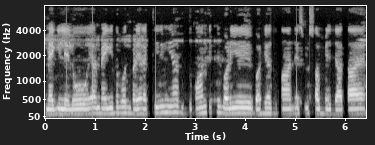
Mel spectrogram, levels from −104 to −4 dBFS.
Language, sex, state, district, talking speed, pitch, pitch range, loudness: Hindi, male, Uttar Pradesh, Jyotiba Phule Nagar, 215 wpm, 135 Hz, 125-145 Hz, -22 LUFS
